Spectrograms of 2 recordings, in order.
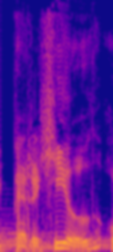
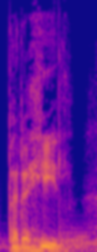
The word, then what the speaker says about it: Perejil: And so in Haitian Creole, the R's are not as, you know, you can't roll them as hard as a Spanish speaker. And so the thinking was, if he or she mispronounced Perejil, then they were taken away or killed on the spot.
